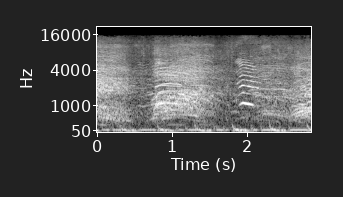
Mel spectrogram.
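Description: A large crowd in Petersfield shouts together loudly and steadily, counting down to the switch-on of the town's Christmas lights, many voices rising and falling in unison before breaking into cheers.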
